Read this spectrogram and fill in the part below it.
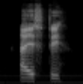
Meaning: initialism of Agence France-Presse
- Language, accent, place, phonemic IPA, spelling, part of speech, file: French, France, Lyon, /a.ɛf.pe/, AFP, proper noun, LL-Q150 (fra)-AFP.wav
